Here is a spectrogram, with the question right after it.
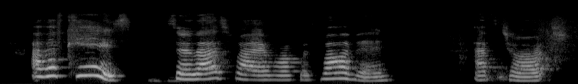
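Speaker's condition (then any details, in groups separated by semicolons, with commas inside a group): Down syndrome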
